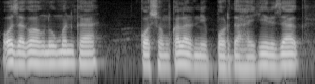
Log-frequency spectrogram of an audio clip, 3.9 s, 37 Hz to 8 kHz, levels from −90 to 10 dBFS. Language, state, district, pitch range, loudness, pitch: Kokborok, Tripura, West Tripura, 120-140 Hz, -15 LUFS, 130 Hz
